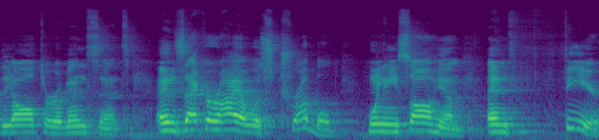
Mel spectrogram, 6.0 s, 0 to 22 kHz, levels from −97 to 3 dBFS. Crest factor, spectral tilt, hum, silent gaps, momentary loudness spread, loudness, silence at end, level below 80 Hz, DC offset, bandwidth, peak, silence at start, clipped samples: 16 dB; -6 dB/octave; none; none; 13 LU; -28 LUFS; 0 s; -66 dBFS; under 0.1%; 15 kHz; -14 dBFS; 0 s; under 0.1%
